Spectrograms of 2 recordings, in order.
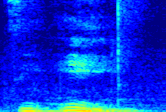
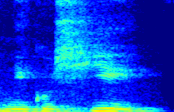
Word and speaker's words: negotiate: And then the number two word here is negotiate. Pronounce it negotiate. That is not the right pronunciation of that word. It's negotiate.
